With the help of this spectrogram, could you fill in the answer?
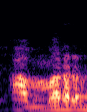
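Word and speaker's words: عمرو: Satu Umar bin Khattab, yang kedua Amr bin Hisham. Disebutnya Umar juga ya, ditulisnya Ain Mim Ro. Tapi dibacanya Amr kalau Amr bin Hisham ini.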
